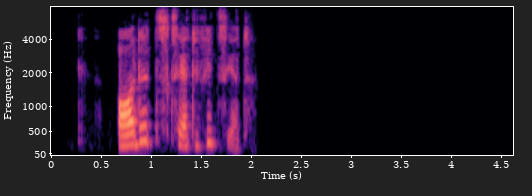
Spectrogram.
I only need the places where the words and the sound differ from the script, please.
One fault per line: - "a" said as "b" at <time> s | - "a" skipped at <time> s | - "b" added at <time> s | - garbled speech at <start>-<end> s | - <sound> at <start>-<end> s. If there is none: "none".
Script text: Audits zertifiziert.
none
